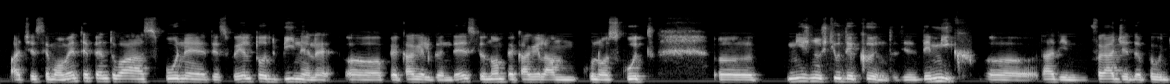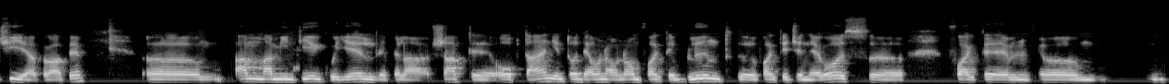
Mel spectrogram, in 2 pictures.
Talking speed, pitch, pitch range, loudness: 150 wpm, 120 Hz, 110-135 Hz, -15 LUFS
